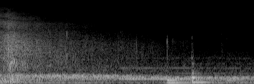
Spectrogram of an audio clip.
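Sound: gunshot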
